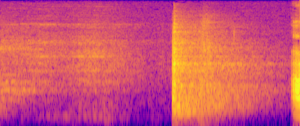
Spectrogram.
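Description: A single sharp knock about a second in, which fades out over most of a second.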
